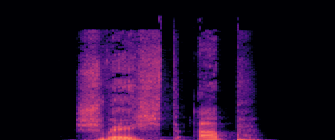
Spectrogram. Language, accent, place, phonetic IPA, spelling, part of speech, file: German, Germany, Berlin, [ˌʃvɛçt ˈap], schwächt ab, verb, De-schwächt ab.ogg
- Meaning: inflection of abschwächen: 1. second-person plural present 2. third-person singular present 3. plural imperative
